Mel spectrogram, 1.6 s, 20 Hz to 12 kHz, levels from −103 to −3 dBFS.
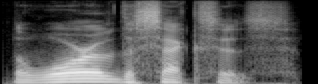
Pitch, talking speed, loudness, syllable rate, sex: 100 Hz, 190 wpm, -16 LUFS, 4.4 syllables/s, male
